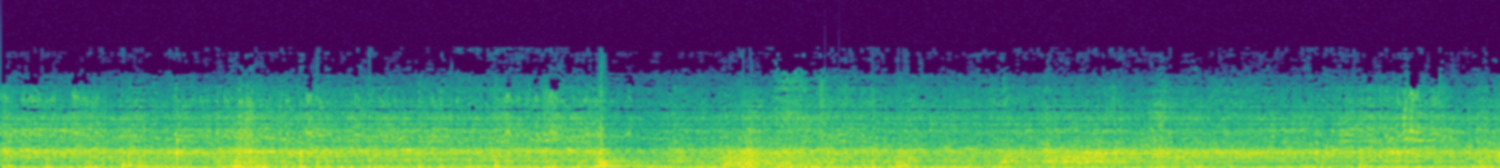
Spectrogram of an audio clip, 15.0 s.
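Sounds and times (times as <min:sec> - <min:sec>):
train wheels rumbling on rail: 0:00.0 - 0:15.0
train horn blast: 0:05.9 - 0:06.7.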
